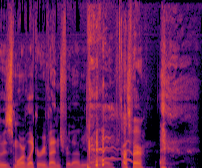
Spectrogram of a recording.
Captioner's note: laughs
